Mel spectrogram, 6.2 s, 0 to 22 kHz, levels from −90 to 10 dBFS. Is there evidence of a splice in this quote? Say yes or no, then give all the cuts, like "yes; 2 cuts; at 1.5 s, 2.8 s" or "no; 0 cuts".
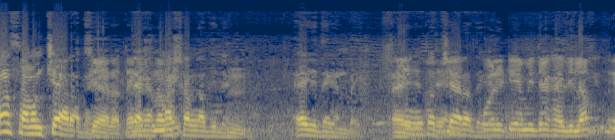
yes; 1 cut; at 4.8 s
